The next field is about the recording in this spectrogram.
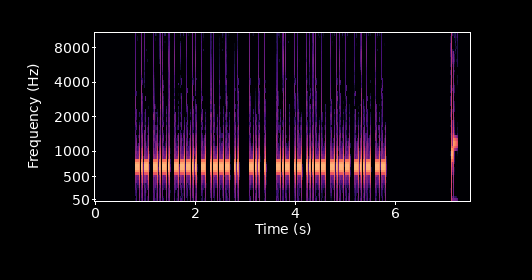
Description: Morse code, heard as a keyed tone, about 40 wpm, 700 Hz. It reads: KC8TJI DE KA3YXM
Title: USA Callsign DE Callsign - 6 Characters - 40wpm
